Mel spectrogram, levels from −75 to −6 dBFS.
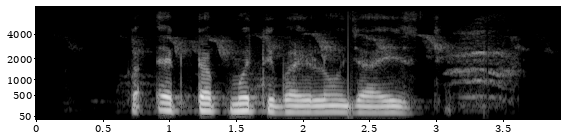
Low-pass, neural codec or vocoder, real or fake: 7.2 kHz; none; real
